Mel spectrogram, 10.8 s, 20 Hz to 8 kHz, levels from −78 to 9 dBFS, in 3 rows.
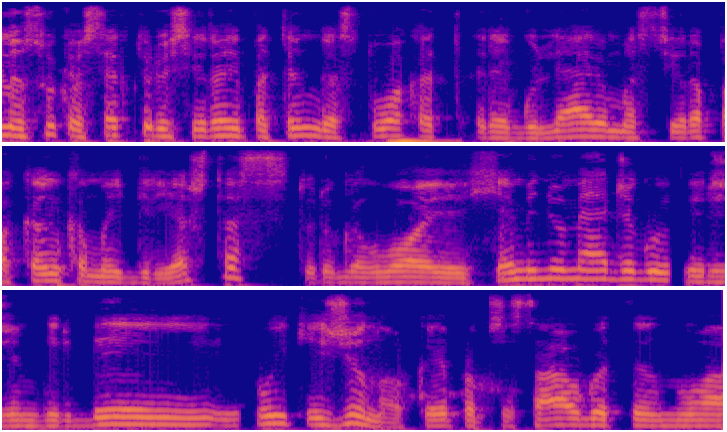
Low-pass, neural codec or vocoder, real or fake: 7.2 kHz; none; real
